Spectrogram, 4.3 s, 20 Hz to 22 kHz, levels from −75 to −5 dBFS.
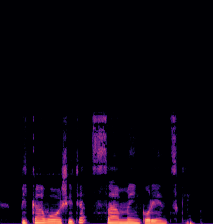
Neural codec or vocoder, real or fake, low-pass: none; real; 10.8 kHz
